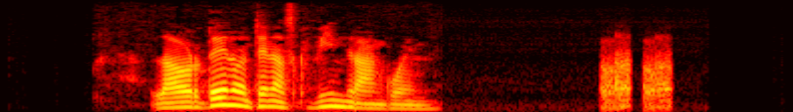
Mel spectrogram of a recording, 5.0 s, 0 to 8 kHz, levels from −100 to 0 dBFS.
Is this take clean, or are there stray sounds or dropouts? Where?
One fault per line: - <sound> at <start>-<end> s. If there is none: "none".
- laugh at 3.7-4.2 s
